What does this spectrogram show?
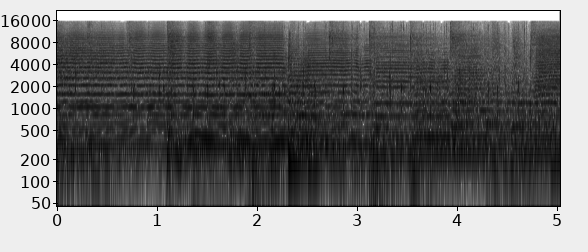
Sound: audience applauding

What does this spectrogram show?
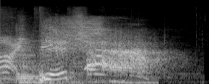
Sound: screaming in pain

